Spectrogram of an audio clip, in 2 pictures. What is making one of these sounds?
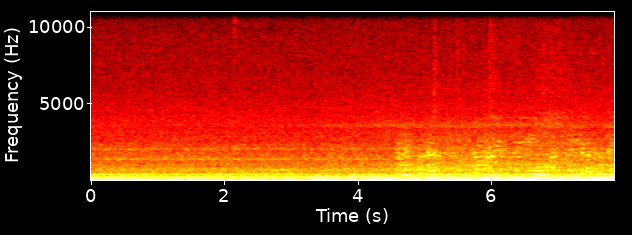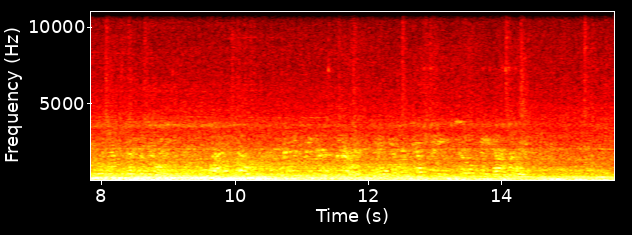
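A bus engine rumbles low and steady while the bus drives.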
